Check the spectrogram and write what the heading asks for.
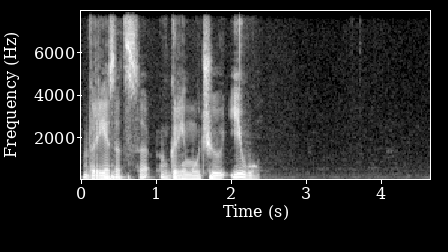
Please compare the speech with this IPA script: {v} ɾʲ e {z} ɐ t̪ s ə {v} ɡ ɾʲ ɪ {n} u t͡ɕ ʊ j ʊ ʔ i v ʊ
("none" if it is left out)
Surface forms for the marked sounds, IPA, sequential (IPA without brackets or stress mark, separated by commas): v, z, v, m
